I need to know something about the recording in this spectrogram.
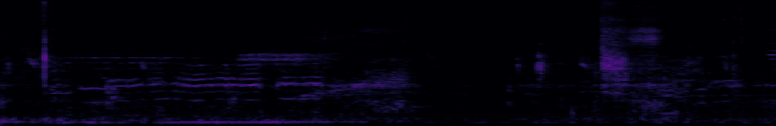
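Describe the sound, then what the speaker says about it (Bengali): A chicken being cut at a butcher's, giving faint clucks and squawks over a low background hum, with a sharp louder burst of distressed calling toward the end. "এখন মুরগিটা কাটতেছে"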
